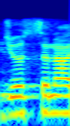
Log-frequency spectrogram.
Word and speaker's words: ज्योत्सना: इसका जो सही उच्चारण हो जाएगा ऑप्शन बी वाला हो जाएगा, आधा ज, यो, आधा त, आधा स, ना, ये बी वाला हो जाएगा, ऑप्शन बी सही हो जाएगा।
